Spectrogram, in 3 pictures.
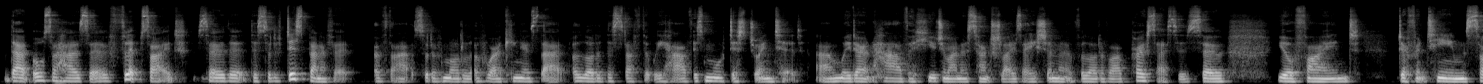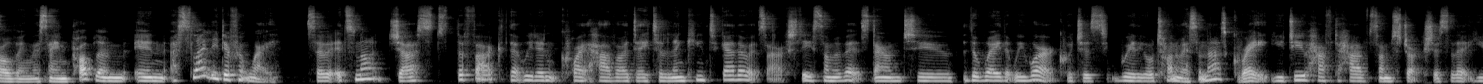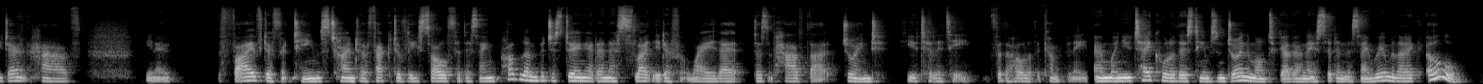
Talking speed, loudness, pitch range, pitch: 225 wpm, -21 LUFS, 140-165 Hz, 150 Hz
